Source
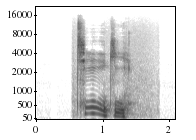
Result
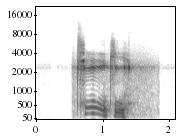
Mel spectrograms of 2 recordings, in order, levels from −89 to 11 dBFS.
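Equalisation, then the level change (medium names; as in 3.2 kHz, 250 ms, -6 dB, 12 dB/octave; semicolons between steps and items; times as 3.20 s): resonant low-pass 2.4 kHz, resonance Q 15; bass shelf 320 Hz -4 dB; -5.0 dB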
